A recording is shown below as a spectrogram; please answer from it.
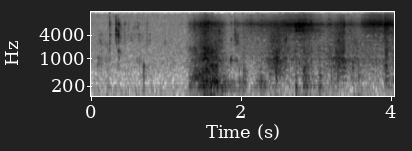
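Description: Faint handling noise from a camera being picked up and moved: a few small clicks, then rustling and scraping from about a second in.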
